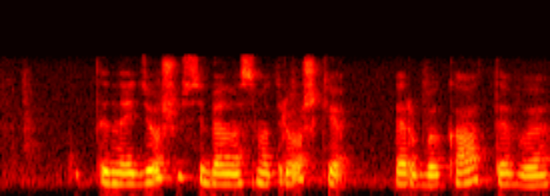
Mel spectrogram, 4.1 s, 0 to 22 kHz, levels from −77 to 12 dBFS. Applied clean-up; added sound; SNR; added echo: none; none; none; none.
